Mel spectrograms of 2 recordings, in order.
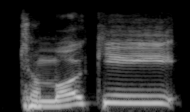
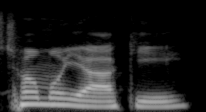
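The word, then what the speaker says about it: Tomoaki: nico's actual name uh tomoki in quotes nego come on it's tomoyaki tomoyaki excuse me i said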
